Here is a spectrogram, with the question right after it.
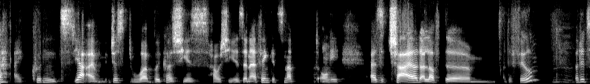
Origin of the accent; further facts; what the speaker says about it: France; I speak French fluently and I was raised in France.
